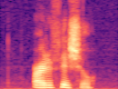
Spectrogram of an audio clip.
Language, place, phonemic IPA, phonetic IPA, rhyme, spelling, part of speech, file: English, California, /ˌɑɹ.təˈfɪʃ.əl/, [ˌɑɹ.ɾəˈfɪʃ.l̩], -ɪʃəl, artificial, adjective, En-us-artificial.ogg
- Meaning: 1. Man-made; made by humans; of artifice 2. Insincere; fake, forced, or feigned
